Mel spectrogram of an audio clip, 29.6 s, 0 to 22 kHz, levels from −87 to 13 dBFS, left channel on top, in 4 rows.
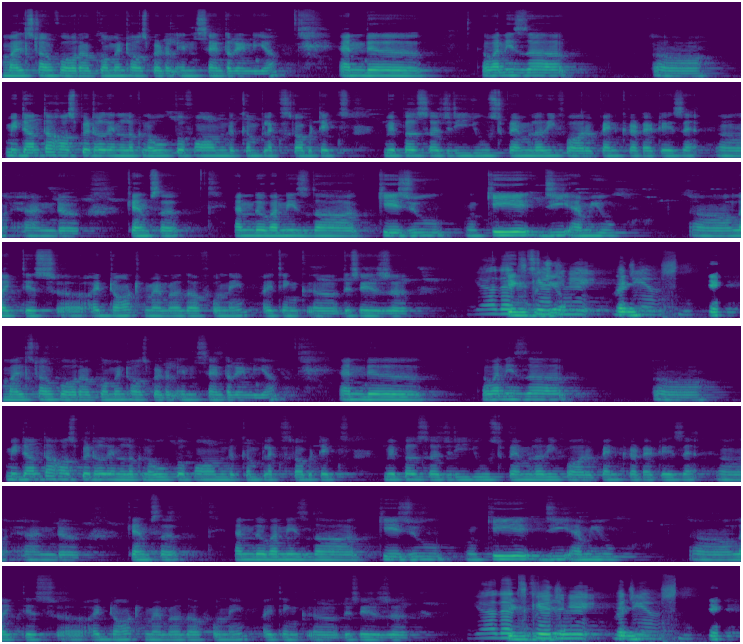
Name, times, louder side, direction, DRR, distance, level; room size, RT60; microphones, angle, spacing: voice 1, 0.0-4.3 4.8-5.7 6.5-7.1 7.4-21.0 21.6-26.4 27.2-27.8 28.3-28.6 29.2-29.3, left 3 dB, 90° left, 1.0 m, -34 dB
voice 2, 26.9-29.1, right 4 dB, 15° right, 1.6 m, -33 dB
29.0 x 28.5 x 6.1 m
head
